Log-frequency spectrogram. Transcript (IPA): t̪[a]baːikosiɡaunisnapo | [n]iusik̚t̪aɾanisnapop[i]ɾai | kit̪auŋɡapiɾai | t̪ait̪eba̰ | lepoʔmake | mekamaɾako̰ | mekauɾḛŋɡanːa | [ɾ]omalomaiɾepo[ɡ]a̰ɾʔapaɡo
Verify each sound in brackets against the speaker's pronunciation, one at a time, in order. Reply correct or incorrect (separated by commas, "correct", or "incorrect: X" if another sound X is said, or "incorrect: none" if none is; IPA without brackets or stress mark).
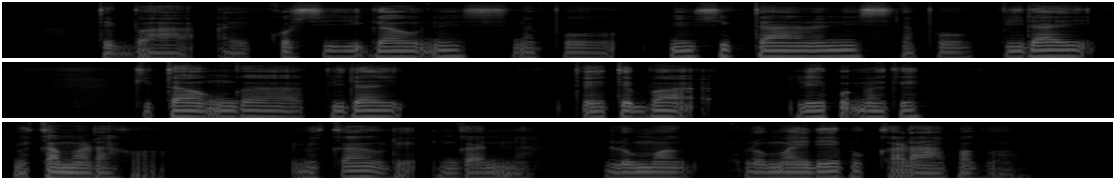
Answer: incorrect: e, incorrect: m, correct, incorrect: l, incorrect: k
